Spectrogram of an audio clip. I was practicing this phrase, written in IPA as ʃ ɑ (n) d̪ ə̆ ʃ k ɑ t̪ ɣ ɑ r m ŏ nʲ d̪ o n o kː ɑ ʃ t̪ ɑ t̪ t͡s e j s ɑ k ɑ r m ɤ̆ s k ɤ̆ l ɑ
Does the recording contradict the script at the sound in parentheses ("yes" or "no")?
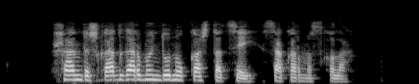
no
